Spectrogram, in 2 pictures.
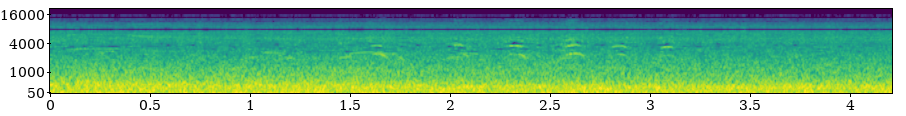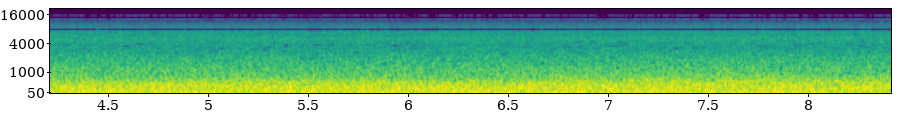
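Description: A large ship's engine rumbles low and steady.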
